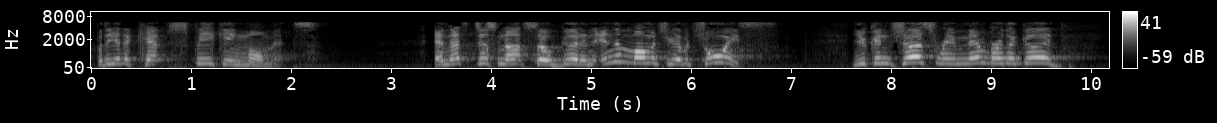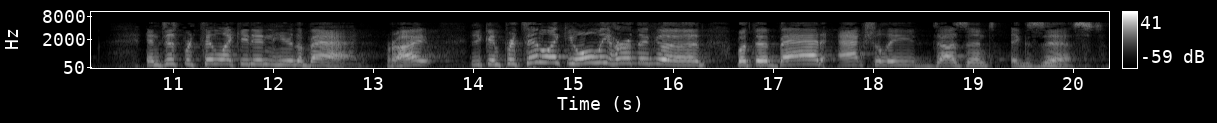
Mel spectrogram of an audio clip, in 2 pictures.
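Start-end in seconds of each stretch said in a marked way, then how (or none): none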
